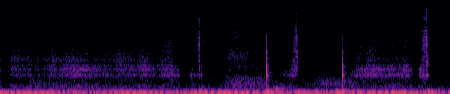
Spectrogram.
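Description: A hand draws a curved letter S with a stick of white chalk on a large, flat, black painted blackboard. Soft, dry scratching strokes are broken by several short, sharp chalk taps and scrapes, with a faint high squeal partway through. The clip is quiet over a low, steady background rumble.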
